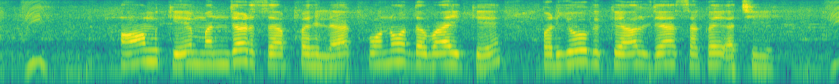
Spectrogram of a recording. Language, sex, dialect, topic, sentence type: Maithili, male, Bajjika, agriculture, question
